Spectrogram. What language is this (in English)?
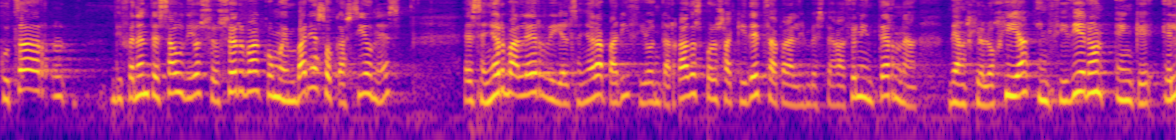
Spanish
